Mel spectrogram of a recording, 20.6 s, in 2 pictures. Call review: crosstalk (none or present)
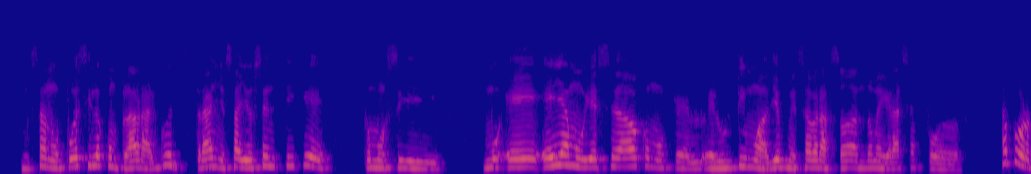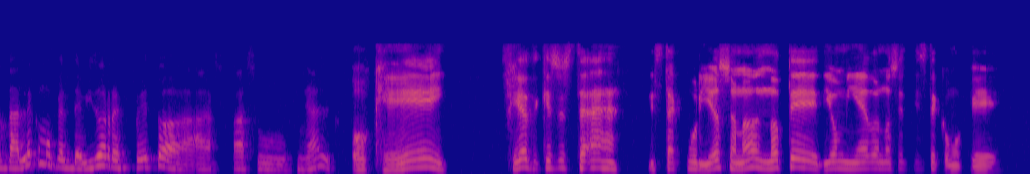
none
